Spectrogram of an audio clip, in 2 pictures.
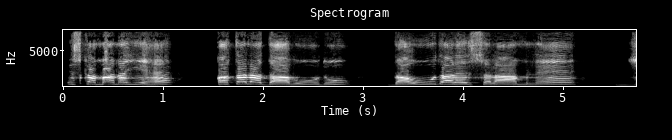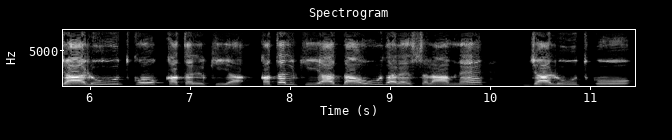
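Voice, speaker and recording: Slow, sharp-voiced man teaching recitation. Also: high voice, dry recording. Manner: patient, repeats each word and recites Arabic examples slowly. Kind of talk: religious pronunciation lesson.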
